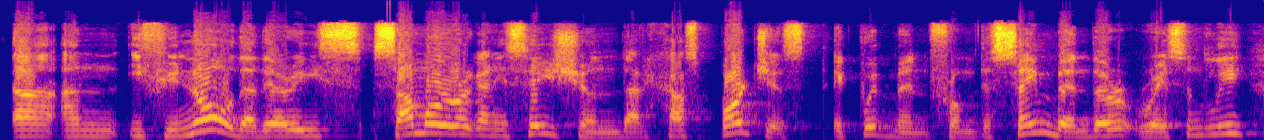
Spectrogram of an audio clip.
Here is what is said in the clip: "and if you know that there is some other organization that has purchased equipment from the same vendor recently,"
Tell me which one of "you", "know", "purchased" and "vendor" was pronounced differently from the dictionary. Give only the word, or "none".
vendor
